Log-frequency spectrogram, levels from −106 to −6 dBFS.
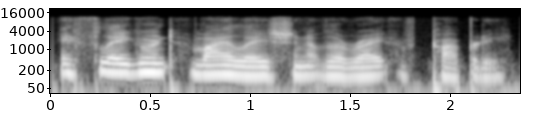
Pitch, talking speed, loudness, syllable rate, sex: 140 Hz, 205 wpm, -17 LUFS, 5.9 syllables/s, male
